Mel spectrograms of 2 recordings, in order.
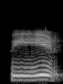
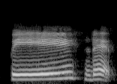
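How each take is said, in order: First: Said in the usual way. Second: पेड़ है drawn out as a long, loud "pee", then "de"; sound by sound. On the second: Shown as a demonstration. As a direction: sound out पेड़ है slowly in two separate parts. Teacher breaks word into sounds.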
